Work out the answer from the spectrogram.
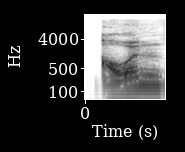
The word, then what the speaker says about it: Owen: Das kommt von der Bellerhof-Brennerei und die sitzt in Auen, so wird es ausgesprochen. Genau. Geschrieben wird es Owen, also das ist eigentlich ja schon fast schottisch, wenn man so möchte.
